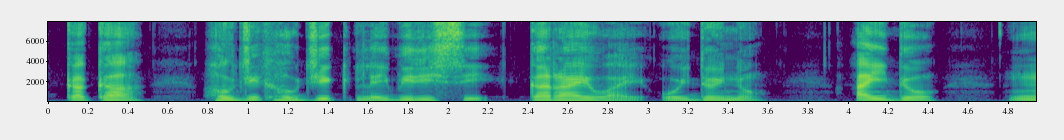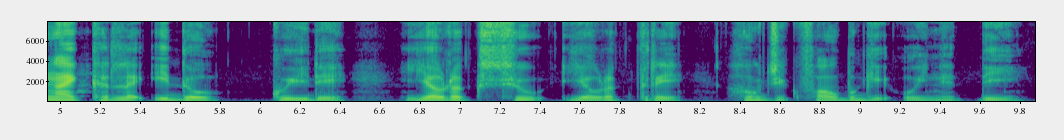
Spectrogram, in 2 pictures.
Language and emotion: Manipuri, neutral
